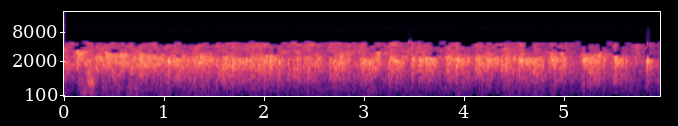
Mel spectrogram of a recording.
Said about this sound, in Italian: vorrei dare un applauso, benvenuto.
